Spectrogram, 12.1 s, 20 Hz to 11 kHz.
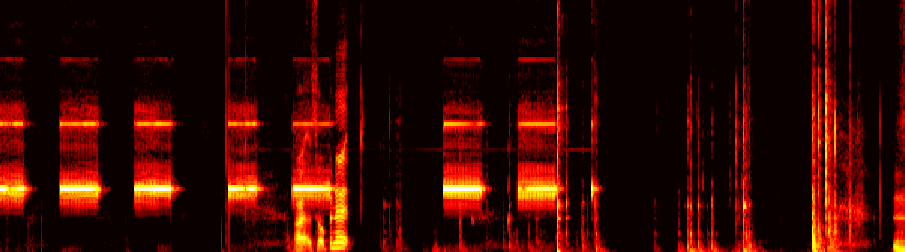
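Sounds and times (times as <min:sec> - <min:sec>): fire alarm horn beeping: 0:00.0 - 0:04.7, 0:05.9 - 0:08.0.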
